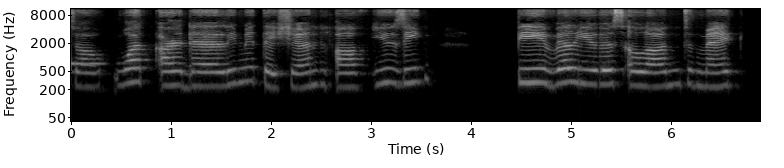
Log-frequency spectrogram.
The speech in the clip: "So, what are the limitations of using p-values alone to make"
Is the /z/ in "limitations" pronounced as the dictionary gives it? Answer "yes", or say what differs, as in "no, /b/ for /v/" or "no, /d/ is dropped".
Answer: no, /z/ is dropped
